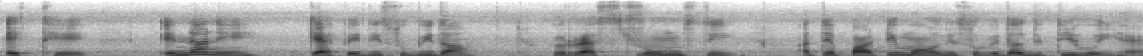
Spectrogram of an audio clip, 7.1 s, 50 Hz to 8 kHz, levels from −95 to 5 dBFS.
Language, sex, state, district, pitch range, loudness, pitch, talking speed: Punjabi, female, Punjab, Fazilka, 230-265 Hz, -22 LUFS, 245 Hz, 145 wpm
